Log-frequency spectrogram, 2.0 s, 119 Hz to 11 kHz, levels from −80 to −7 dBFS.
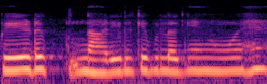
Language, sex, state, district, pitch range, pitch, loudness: Hindi, female, Bihar, Begusarai, 240-255 Hz, 250 Hz, -24 LUFS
